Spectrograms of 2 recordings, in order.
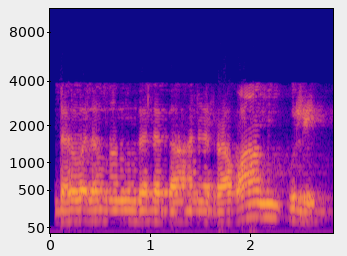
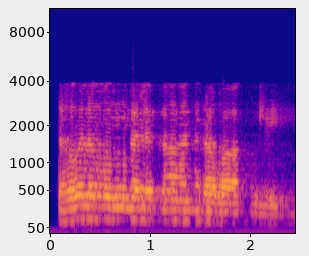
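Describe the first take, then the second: First: The last word is one word, 'ravakule'. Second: The last word is split as 'rava phule'. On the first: The speaker calls it right. "आहे ना" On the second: The speaker calls it wrong. "ते सुद्धा म्हणताना नीट म्हणत नाहीत लोक"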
